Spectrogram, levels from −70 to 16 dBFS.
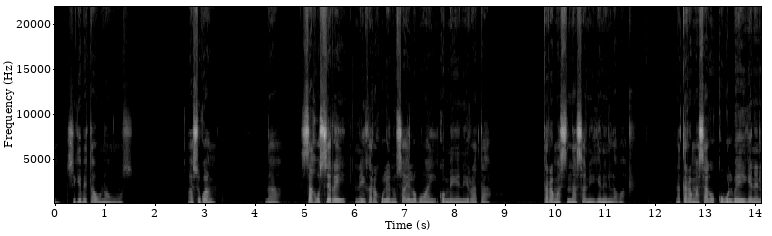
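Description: Nothing in this speech recording stands out as a technical problem; it just runs along without any glitch worth flagging.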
